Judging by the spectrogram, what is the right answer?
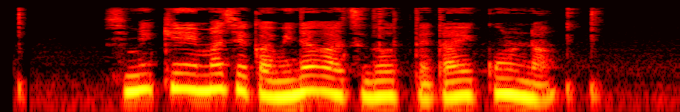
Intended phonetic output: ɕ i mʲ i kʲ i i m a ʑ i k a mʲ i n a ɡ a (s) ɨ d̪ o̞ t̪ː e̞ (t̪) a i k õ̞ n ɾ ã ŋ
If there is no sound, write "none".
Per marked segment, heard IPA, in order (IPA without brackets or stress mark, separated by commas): t͡s, d̪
